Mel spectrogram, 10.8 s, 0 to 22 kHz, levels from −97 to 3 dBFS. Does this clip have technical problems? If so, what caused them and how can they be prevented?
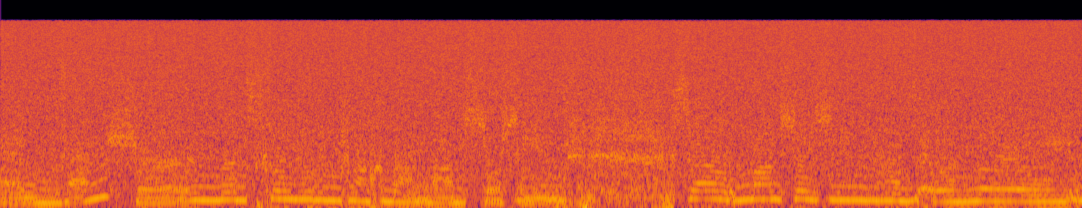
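Yes. Throughout, loud harsh noise buries slowed, octave-lowered speech at half speed. This is a wrong sample width, consistent with 32-bit float data read as 16-bit integers, which splits each sample into mismatched values. Prevent it by declaring the sample format explicitly and checking it wherever audio is written or read.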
